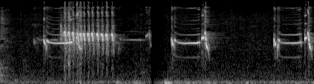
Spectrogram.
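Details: A pair of bar-winged prinias singing, used as a master recording to train other birds and to prompt silent birds to sing: bright, high chirping trills in three bursts, the first dense and rapid, then shorter twittering phrases.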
